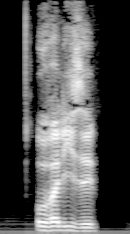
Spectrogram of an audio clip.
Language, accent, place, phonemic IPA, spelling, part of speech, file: French, France, Lyon, /ɔ.va.li.ze/, ovaliser, verb, LL-Q150 (fra)-ovaliser.wav
- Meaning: to ovalize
